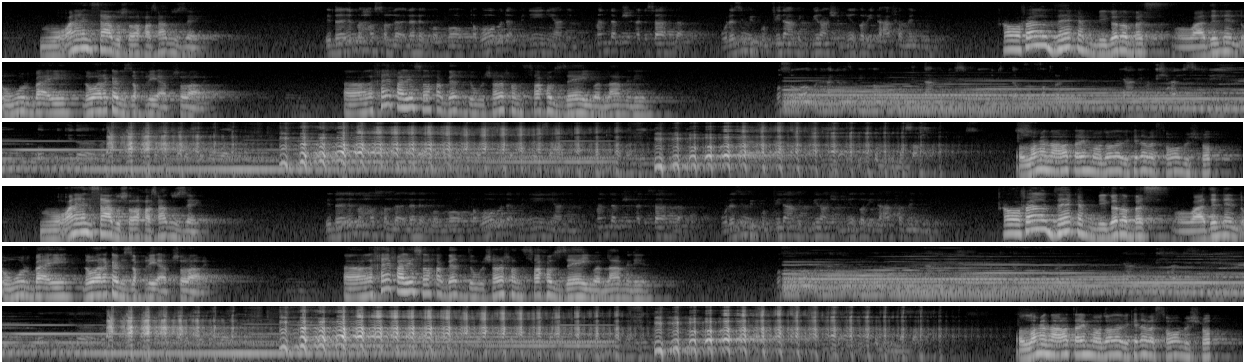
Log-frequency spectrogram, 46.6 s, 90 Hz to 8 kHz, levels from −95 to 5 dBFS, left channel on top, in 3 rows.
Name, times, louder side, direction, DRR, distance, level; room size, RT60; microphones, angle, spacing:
voice 1, 0.5-2.5 12.5-14.4 14.6-18.1 19.8-23.6 43.7-46.2, right 2 dB, 55° right, 12 dB, 1.4 m, -32 dB
voice 2, 4.0-8.5 9.0-11.6 19.1-19.3 25.2-28.9 29.5-34.2 34.9-39.7 40.2-42.8 43.1-43.2 43.7-43.9, left 2 dB, 80° left, 6 dB, 5.1 m, -51 dB
sound 1, 25.3-38.8, right 2 dB, 75° right, 1.0 m, -42 dB
Laughter, 32.4-34.1 34.5-38.9 39.2-42.8, right 4 dB, 35° right, 1.2 m, -32 dB
27.5 x 22.5 x 9.7 m, 1.2 s
head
